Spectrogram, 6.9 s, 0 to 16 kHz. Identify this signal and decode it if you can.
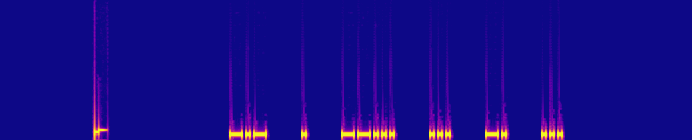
Morse code, heard as a keyed tone, about 30 wpm, spaced as for 17 wpm, 700 Hz. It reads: KE7SNS
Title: USA Call Signs - 6 Characters - 3x Character Spacing - 30wpm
